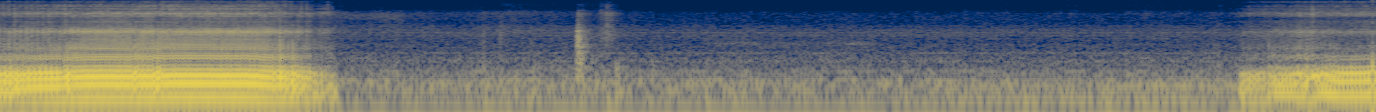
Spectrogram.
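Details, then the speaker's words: Wife snoring loudly, said to sound like a chainsaw: a loud, rough, rattling snore on an in-breath, then a quiet pause before the next snore; heavy snoring. "I'm supposed to go to sleep myself, but she sounds like a chainsaw, and I don't know if I'm gonna be able to get to sleep tonight."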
